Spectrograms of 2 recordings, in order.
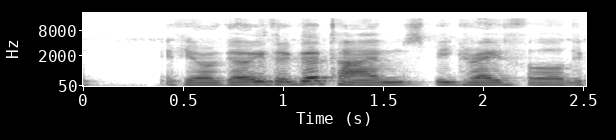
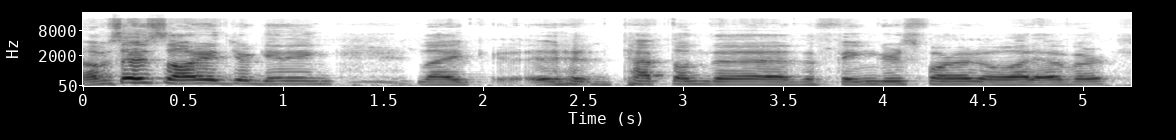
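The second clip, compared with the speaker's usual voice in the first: loud fast apology; 4 semitones higher, 7 dB louder than usual. Real, not acted.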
